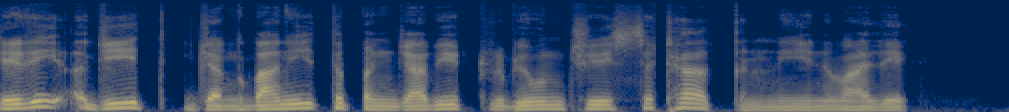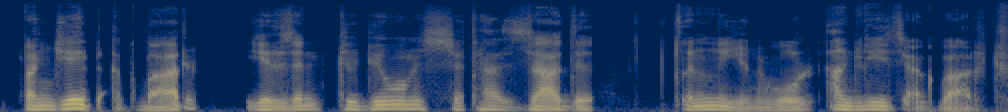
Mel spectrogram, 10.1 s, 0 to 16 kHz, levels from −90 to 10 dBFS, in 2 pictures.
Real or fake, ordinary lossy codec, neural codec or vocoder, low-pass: fake; Opus, 64 kbps; codec, 44.1 kHz, 2.6 kbps, SNAC; 14.4 kHz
